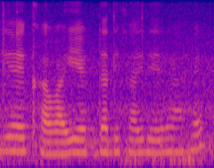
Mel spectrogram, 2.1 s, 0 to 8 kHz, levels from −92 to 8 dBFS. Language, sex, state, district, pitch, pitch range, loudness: Hindi, female, Uttar Pradesh, Gorakhpur, 190 Hz, 185-195 Hz, -32 LUFS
